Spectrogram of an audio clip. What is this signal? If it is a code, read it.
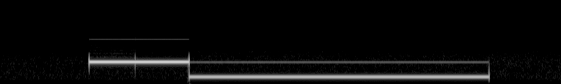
Two-tone page, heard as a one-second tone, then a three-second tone, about 1060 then 350 Hz.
